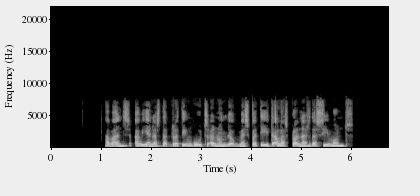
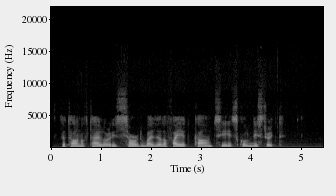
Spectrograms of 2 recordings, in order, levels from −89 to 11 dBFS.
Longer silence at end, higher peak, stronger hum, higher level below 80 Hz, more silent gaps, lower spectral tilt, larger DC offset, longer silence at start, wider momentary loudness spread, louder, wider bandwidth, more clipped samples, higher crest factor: about the same, 0.75 s vs 0.85 s; first, -2 dBFS vs -16 dBFS; neither; about the same, -60 dBFS vs -62 dBFS; first, 4.78-4.82 s vs none; second, -5.5 dB/octave vs -7 dB/octave; neither; first, 1.1 s vs 0.2 s; about the same, 3 LU vs 5 LU; first, -17 LUFS vs -34 LUFS; second, 7.8 kHz vs 14 kHz; neither; about the same, 16 dB vs 18 dB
